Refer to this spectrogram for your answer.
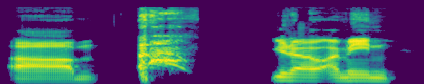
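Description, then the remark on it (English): A loud, harsh cough bursts out between two strained, voiced groaning sounds, three sharp vocal bursts in about two seconds with no other talking. “Cough it up.”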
